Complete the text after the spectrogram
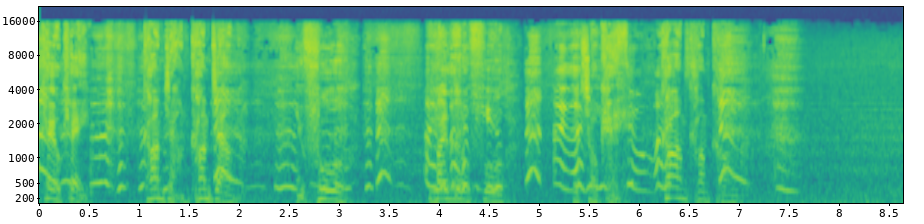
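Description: A young woman sobs and cries out close by.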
